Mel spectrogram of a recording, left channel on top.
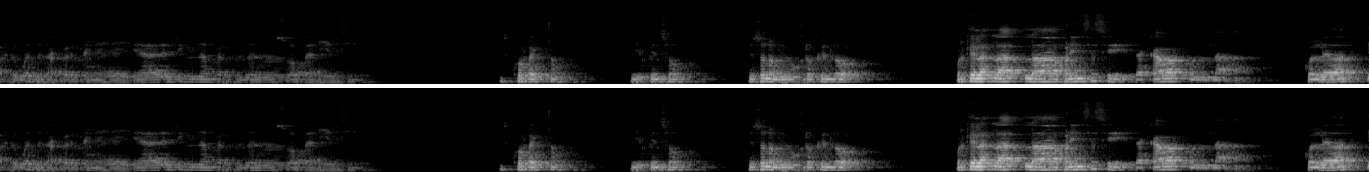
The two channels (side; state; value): both; identical; correlation 1.00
